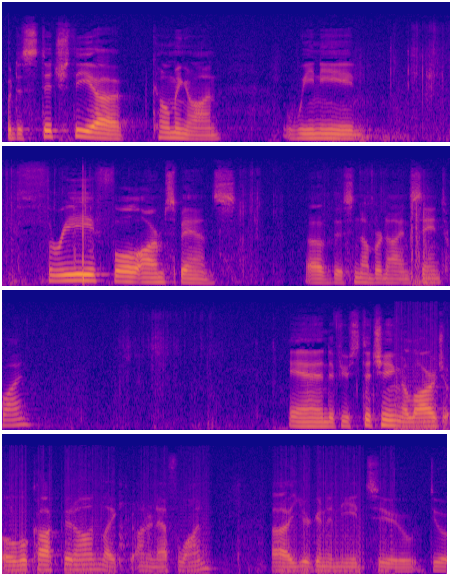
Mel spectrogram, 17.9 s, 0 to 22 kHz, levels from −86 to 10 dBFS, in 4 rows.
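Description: From 12.89 to 17.38 s, the filter restarted on every block, dropping its state each time; the resulting transients form a 200 Hz buzz tracking the sound's level.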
